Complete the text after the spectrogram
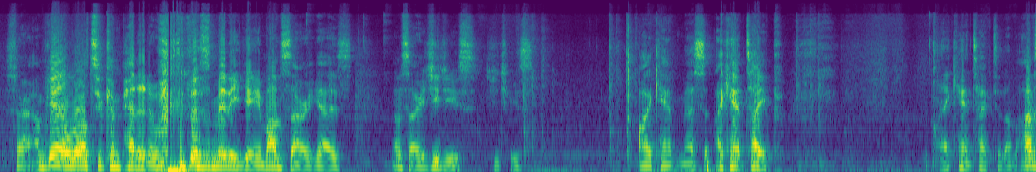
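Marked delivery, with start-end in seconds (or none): none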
